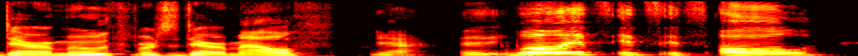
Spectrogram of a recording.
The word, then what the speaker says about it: Daramouthe: Okay, the E is silent. The E is silent. It's Dara Muth, Dara Mouth.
